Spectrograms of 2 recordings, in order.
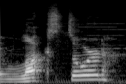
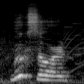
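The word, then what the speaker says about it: Luxord: Somebody say luck sword? Luke sword! Yeah, I'm sorry, that's the correct pronunciation.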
